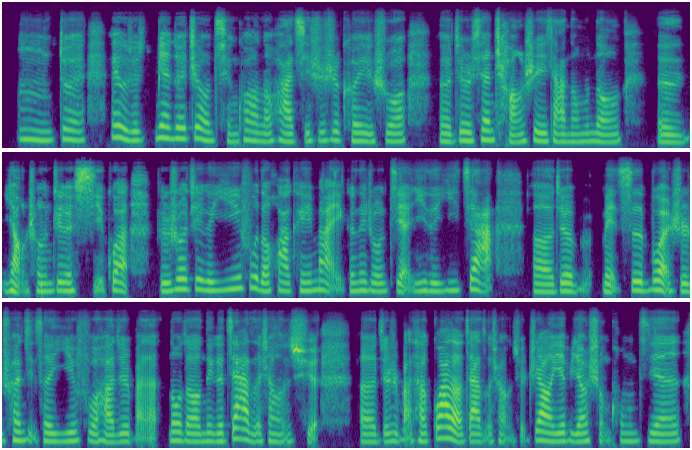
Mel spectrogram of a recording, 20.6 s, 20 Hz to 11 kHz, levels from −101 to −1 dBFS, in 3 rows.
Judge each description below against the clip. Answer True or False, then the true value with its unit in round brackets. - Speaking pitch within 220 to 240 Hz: False (185 Hz)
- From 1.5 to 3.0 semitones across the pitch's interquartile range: True (2.4 semitones)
